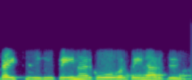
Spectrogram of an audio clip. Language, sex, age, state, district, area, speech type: Tamil, female, 30-45, Tamil Nadu, Chennai, urban, conversation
